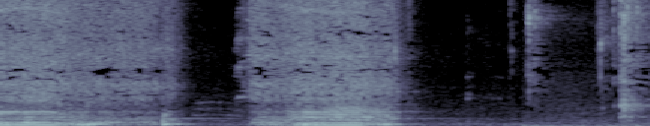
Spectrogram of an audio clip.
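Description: A sewing machine runs in short bursts while stitching a blouse seam with a folded quarter-inch hem, its rapid whirring motor stopping and restarting close by, with brief quiet gaps between runs.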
